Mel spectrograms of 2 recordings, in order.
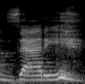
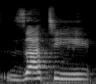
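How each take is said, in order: First: The middle consonant is a soft D-like flap. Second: The middle consonant is a crisp T sound. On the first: The speaker calls it wrong. "not Zaddy. ... we don't pronounce the T's very much" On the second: The speaker calls it right. "it's Zati"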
